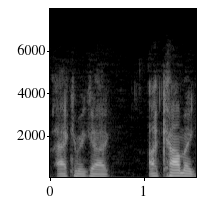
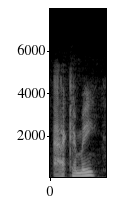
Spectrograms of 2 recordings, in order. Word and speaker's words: Akame: While in the case of Akame ga Kill Zero, originally it's called Akame, like Akame, but it's pronounced Akame. That's how the characters pronounce their name.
